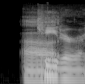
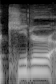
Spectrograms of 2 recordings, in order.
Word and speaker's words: Keter: Now, for our purposes, however, you'll need to know about safe class anomalies, Euclid, Keter. – Keter, I think is... – Keter or Keter. Okay. I've heard different narrators pronounce it different ways. I think Keter sounds better.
